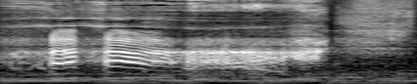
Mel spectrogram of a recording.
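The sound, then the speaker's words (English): A voice imitates the high-pitched screech heard from a body being checked, which starts as a low growl. The sound rises into a strained, wavering wail that holds steady for about a second before cutting off, with a faint breathy tail afterward. “It turns into more of a screech, high pitch.”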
